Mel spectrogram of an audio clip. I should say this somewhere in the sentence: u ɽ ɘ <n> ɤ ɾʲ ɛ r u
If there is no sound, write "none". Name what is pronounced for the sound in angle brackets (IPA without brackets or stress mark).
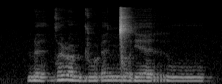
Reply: ŋ͡ǀ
